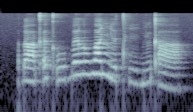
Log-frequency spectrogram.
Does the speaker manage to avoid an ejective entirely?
no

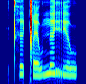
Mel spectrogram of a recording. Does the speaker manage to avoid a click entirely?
no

